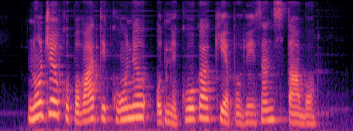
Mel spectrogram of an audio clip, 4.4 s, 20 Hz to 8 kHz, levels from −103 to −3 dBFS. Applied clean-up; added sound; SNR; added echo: neural separator model SepFormer DNS4.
